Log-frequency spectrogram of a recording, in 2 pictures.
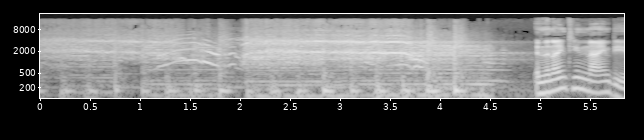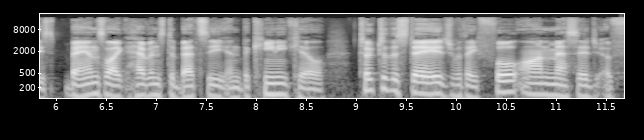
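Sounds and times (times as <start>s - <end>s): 
driving rock music with a steady pounding beat: 0.0s - 4.7s
loud continuous vocal scream over pop song: 0.0s - 5.0s
speech: 5.0s - 11.6s.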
